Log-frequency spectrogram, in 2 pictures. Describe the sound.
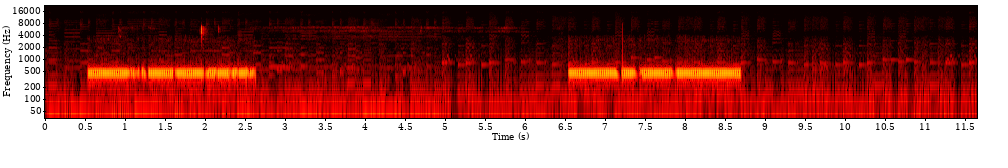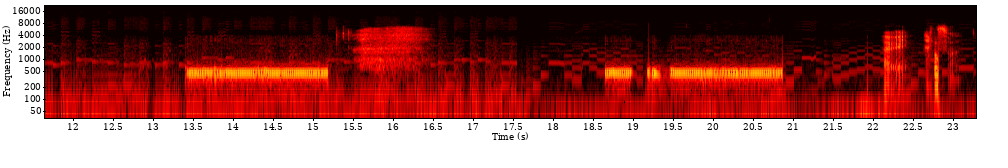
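A telephone call rings out with four long bursts of steady, low ringback tone separated by regular pauses of a few seconds. Brief voice sounds break in between and after the rings.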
